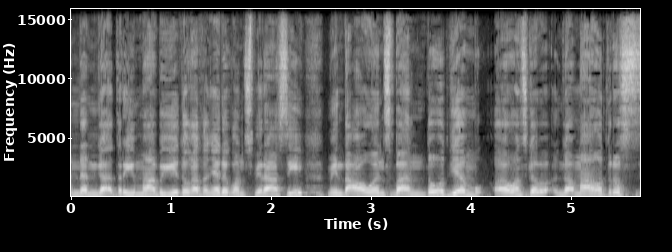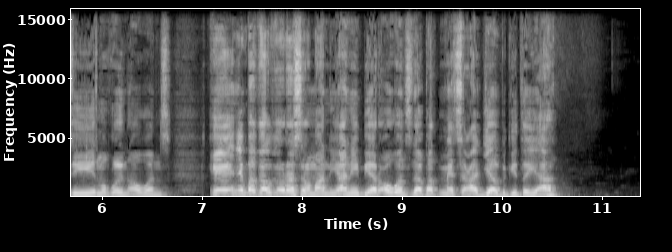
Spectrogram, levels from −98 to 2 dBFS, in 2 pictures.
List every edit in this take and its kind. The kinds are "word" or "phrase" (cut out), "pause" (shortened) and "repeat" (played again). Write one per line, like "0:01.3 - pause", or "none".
0:03.7 - word
0:05.9 - phrase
